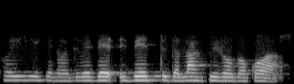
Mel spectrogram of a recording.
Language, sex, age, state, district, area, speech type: Manipuri, female, 30-45, Manipur, Kangpokpi, urban, conversation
